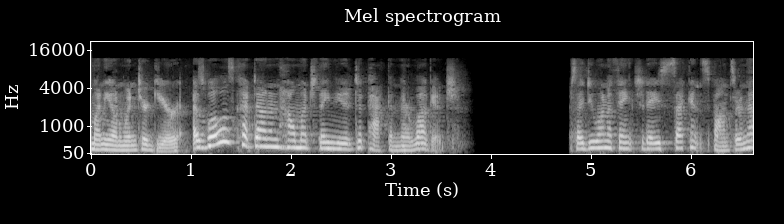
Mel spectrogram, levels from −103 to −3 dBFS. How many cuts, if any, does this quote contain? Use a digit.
1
